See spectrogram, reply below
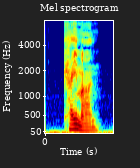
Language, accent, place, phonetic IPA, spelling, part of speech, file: German, Germany, Berlin, [ˈkaɪ̯man], Kaiman, noun, De-Kaiman.ogg
- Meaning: caiman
